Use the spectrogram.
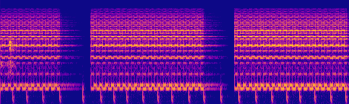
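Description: Loud, insistent ringing from a downstairs telephone in the game Paranoiac comes in long bursts with short silences, over a rapid, evenly pulsing rattle.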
